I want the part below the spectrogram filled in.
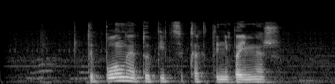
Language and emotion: Russian, angry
